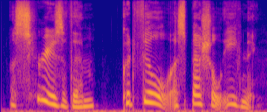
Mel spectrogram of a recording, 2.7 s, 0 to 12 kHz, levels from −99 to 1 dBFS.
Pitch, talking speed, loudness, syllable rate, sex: 230 Hz, 200 wpm, -22 LUFS, 5.8 syllables/s, female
